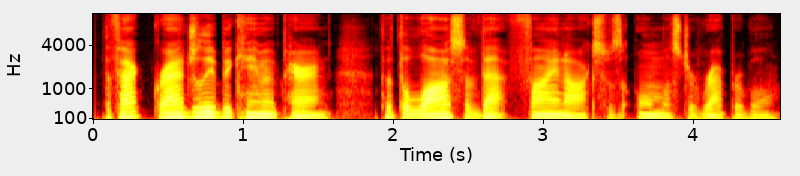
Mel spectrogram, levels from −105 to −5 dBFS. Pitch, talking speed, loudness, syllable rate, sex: 110 Hz, 195 wpm, -21 LUFS, 6.3 syllables/s, male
